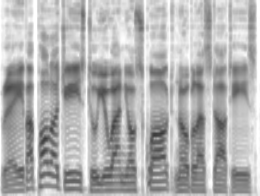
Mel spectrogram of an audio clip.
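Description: A man voicing a cold, formal male tech priest whose synthetic voice is harsh and atonal, spoken slowly and precisely. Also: medium pitch, lively intonation, bright, forceful tone, clear, resonant tone, no room sound, clean studio sound, voice pushed up. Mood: measured. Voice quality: harsh, atonal, strangely inflected. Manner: slow, clipped, precise delivery.

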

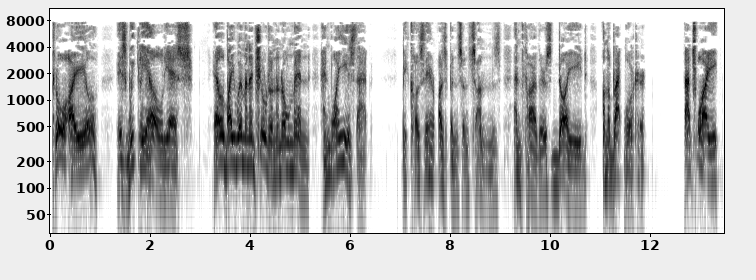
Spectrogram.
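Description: A man voicing a blunt, earnest lowborn knight in an audiobook, with a gravelly, husky voice and emphatic, plain-spoken delivery. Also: sing-song, slow pace, a little mellow, no echo, highs cut off, full character voice. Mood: impassioned pleading.

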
